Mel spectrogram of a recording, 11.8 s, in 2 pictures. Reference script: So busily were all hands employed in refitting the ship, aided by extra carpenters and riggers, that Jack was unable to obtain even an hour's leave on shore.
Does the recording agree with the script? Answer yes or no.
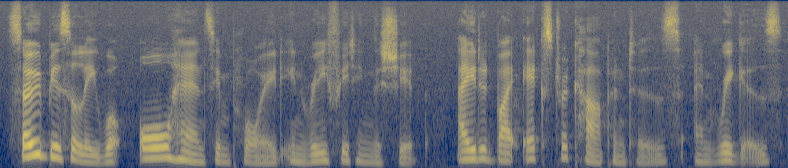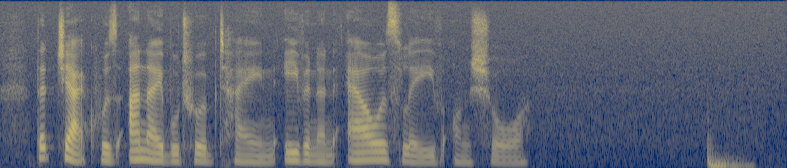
yes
